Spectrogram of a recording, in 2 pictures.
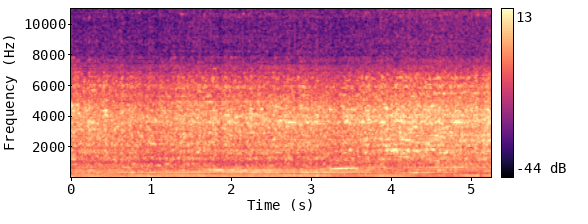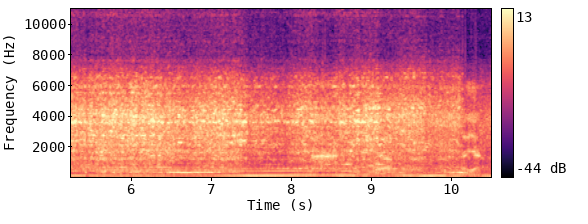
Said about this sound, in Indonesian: Tak gas penuh mas.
